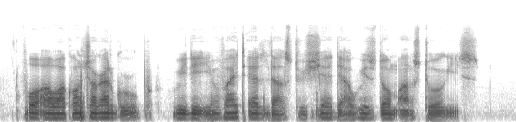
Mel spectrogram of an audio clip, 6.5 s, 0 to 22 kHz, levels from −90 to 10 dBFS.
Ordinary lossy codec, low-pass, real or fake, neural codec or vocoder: none; none; real; none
